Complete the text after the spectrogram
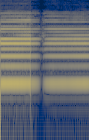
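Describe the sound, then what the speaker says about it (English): A single bowed string note played as F sharp rather than F natural, a steady, bright tone that holds close and clear for under a second, with a slight break partway through and no speech. "If you play it as an F sharp, it sounds like this."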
